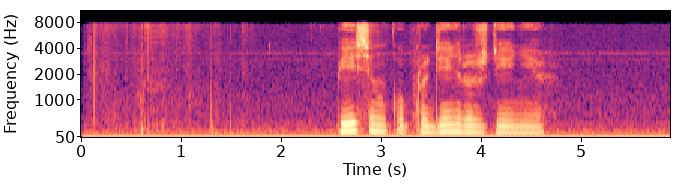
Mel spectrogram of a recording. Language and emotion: Russian, neutral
